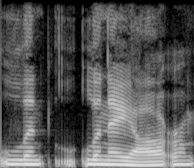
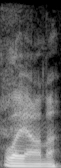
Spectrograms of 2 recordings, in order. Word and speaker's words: Lyanna: away from them while Lana I always want to say her name wrong. Lyanna. Lyanna, thank you.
